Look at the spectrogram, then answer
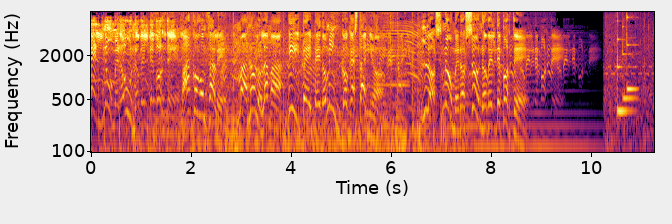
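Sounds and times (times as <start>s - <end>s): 
speech: 0.9s - 8.9s
Securitas Direct alarm app notification chime: 10.6s - 11.1s.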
